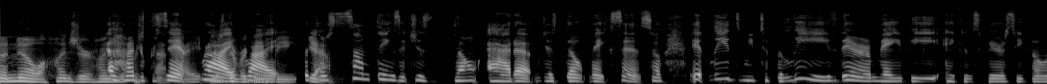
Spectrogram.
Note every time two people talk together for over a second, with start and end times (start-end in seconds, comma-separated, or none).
1.1-3.3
